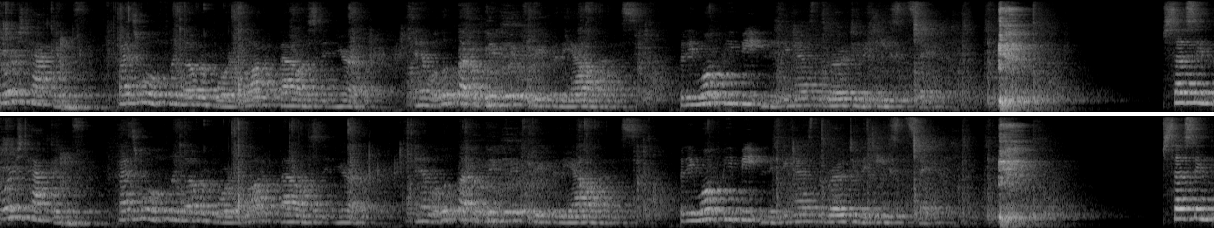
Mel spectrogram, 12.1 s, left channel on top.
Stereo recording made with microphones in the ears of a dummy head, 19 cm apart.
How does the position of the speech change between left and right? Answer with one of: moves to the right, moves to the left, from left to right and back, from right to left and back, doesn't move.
from right to left and back.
